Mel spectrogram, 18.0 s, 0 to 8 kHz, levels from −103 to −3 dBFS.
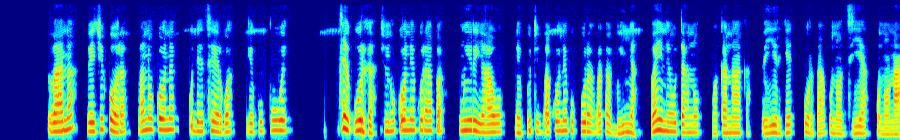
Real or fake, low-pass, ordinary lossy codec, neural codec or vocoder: fake; 7.2 kHz; AAC, 48 kbps; vocoder, 44.1 kHz, 80 mel bands, Vocos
